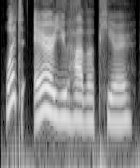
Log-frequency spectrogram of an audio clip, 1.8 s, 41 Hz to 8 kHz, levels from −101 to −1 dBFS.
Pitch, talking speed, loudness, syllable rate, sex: 210 Hz, 205 wpm, -17 LUFS, 4.9 syllables/s, female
